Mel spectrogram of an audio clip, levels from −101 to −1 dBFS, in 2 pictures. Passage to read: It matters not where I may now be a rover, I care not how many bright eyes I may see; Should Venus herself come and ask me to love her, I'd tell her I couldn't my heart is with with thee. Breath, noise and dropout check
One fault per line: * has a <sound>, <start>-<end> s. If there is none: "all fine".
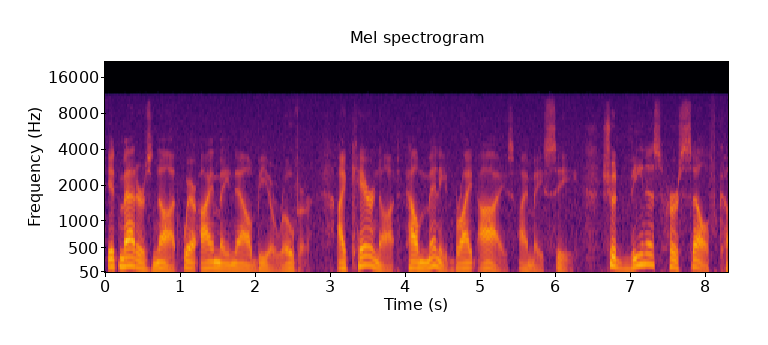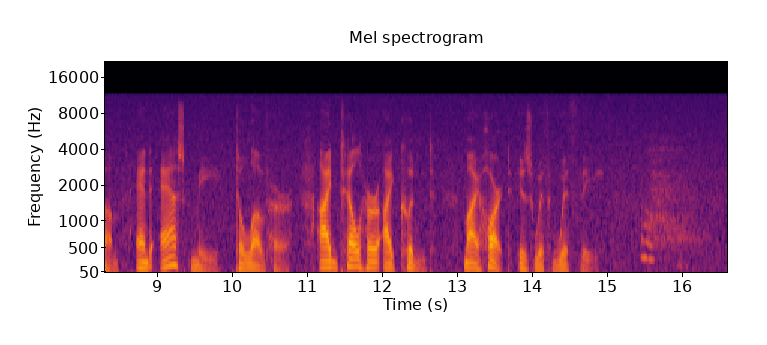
* has a sigh, 15.4-16.4 s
